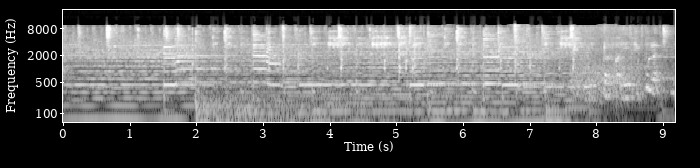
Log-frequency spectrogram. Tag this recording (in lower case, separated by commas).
speech, music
